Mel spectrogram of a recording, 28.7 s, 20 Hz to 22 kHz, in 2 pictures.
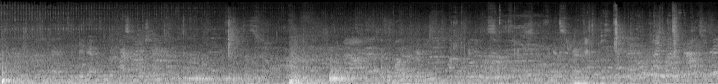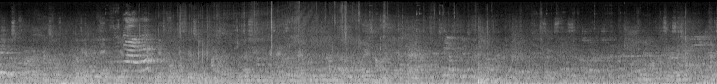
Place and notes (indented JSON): {
  "title": "Sanderstraße, Berlin, Deutschland - car-free Sunday afternoon",
  "date": "2021-06-06 15:20:00",
  "description": "listening to street sounds, Sunday afternoon early Summer, all cars have temporarily been removed from this section of the road, in order to create a big playground for kids of all ages, no traffic, no traffic noise, for an afternoon, this street has become a sonic utopia.\n(Sony PCM D50, Primo EM172)",
  "latitude": "52.49",
  "longitude": "13.43",
  "altitude": "47",
  "timezone": "Europe/Berlin"
}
